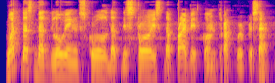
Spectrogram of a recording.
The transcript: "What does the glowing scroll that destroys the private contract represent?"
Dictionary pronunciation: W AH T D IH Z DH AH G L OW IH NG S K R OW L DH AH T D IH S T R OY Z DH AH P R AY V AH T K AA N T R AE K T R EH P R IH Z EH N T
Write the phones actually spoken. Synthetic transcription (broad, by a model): W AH T D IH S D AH G L OW IH NG S K UW L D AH T D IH S T R OY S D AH P R AY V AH T K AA N T R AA K T R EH P R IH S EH N T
